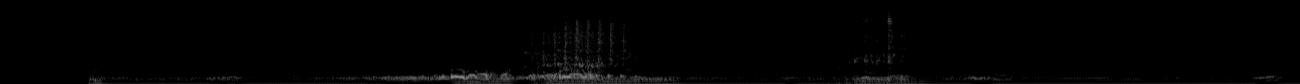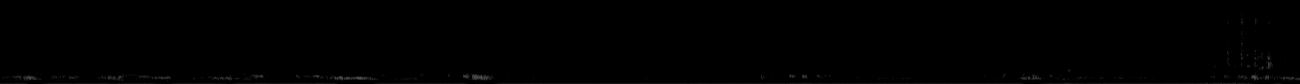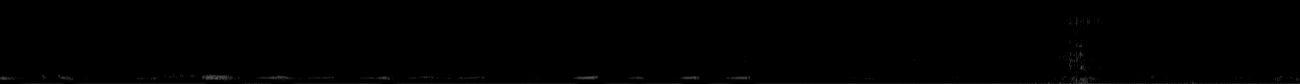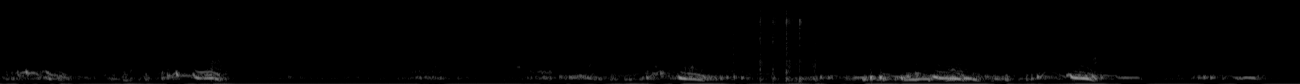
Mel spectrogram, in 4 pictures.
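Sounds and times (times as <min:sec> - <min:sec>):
pigeons cooing: 0:01.8 - 0:07.2, 0:07.8 - 0:18.1, 0:20.5 - 0:33.8, 0:38.4 - 0:51.9.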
